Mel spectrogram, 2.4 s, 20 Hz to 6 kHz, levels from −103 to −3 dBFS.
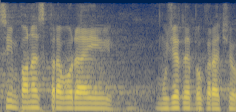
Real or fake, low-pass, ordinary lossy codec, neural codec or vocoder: real; 5.4 kHz; MP3, 48 kbps; none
